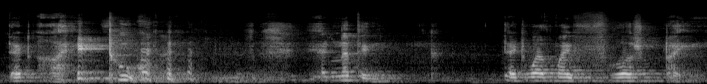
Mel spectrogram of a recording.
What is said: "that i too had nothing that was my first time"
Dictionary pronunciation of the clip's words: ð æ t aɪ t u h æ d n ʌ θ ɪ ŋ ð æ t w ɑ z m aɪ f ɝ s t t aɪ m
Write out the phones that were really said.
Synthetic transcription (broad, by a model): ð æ t aɪ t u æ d n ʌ t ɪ ŋ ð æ t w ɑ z m aɪ f ɝ s t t aɪ m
